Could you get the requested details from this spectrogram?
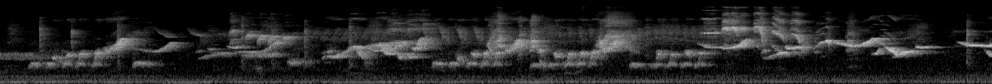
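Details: White-rumped shama from Sarawak, Borneo, singing a kecor-style song while challenging a rival to fight: rapid varied whistles and sweeping notes, dense and loud, with harsh bursts scattered through.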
